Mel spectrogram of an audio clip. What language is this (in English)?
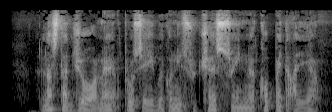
Italian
